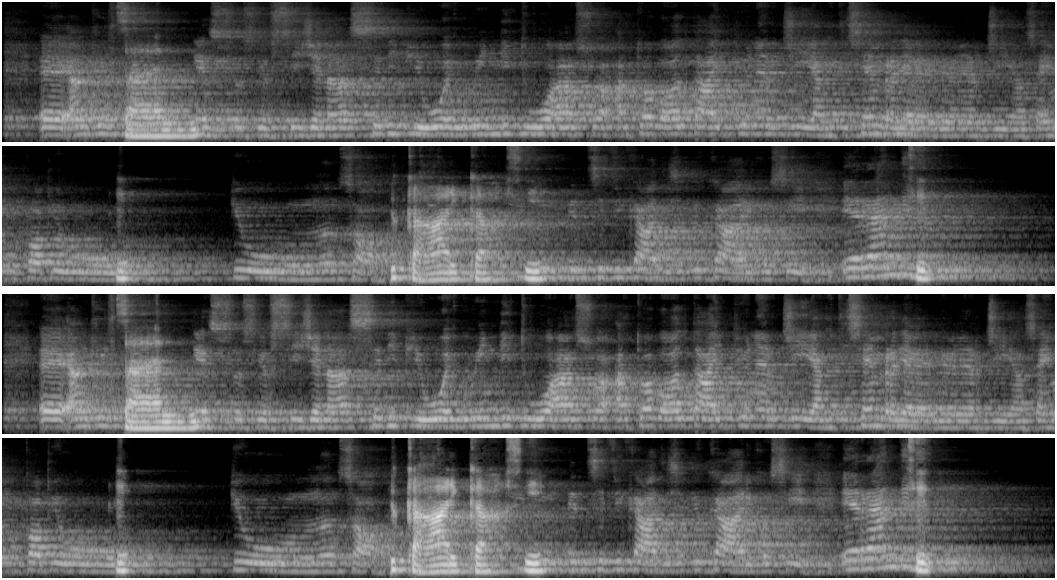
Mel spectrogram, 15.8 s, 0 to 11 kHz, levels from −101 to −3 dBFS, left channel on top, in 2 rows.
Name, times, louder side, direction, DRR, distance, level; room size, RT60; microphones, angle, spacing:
voice 1, 0.0-1.1 1.4-8.9 9.6-10.8 11.6-14.9, right 2 dB, 40° right, 2.4 m, -36 dB
voice 2, 0.9-1.5 8.7-8.9 10.8-12.0 14.7-14.9, right 4 dB, 55° right, 0.6 m, -24 dB
23.5 x 23.5 x 5.2 m
head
